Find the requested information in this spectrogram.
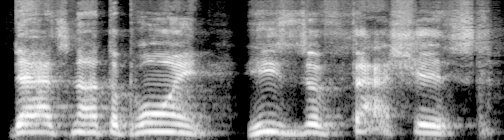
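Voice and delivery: high, loud protester's retort; mock indignation. Podcaster playing protester caught out on wealth, mock indignation. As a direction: imitate an outraged protester.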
